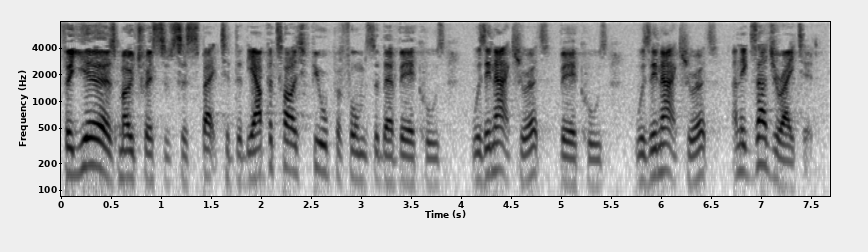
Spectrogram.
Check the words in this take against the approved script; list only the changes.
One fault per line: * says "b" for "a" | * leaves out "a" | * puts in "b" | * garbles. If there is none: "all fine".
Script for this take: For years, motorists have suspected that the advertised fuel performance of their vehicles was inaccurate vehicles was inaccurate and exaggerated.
all fine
